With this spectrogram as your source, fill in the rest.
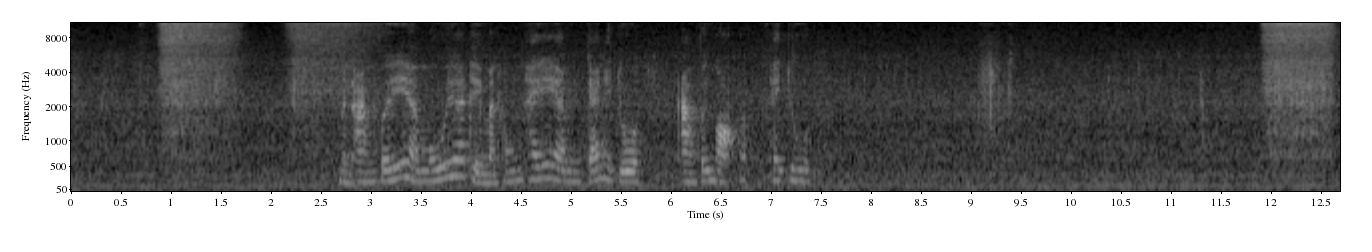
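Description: An aerosol can of whipped cream hisses as it sprays.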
